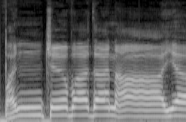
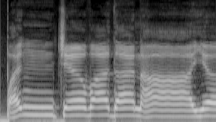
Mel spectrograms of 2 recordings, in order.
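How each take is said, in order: Both takes have the same delivery.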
